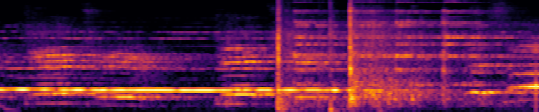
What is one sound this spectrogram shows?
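A heavy log drops with a thud.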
